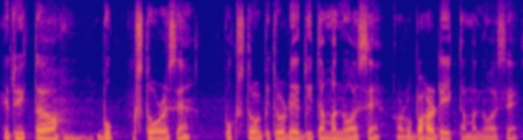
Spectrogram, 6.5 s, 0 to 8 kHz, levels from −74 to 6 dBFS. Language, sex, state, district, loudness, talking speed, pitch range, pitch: Nagamese, male, Nagaland, Dimapur, -20 LUFS, 165 wpm, 115-130 Hz, 120 Hz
